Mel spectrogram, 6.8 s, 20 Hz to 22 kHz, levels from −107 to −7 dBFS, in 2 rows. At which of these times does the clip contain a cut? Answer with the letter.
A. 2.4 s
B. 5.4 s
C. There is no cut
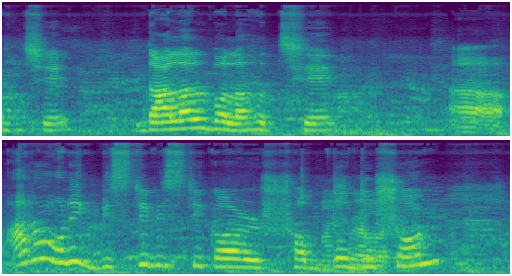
C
